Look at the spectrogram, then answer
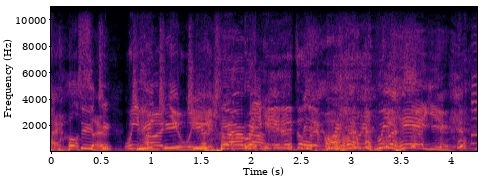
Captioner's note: hosts laughing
